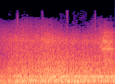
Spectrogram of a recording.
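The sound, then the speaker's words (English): A car engine rumbles steadily with a low droning hum and broad road noise as the car approaches and comes into a garage, holding an even loudness throughout with no voices present. “He was halfway down when he heard the car approach.”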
